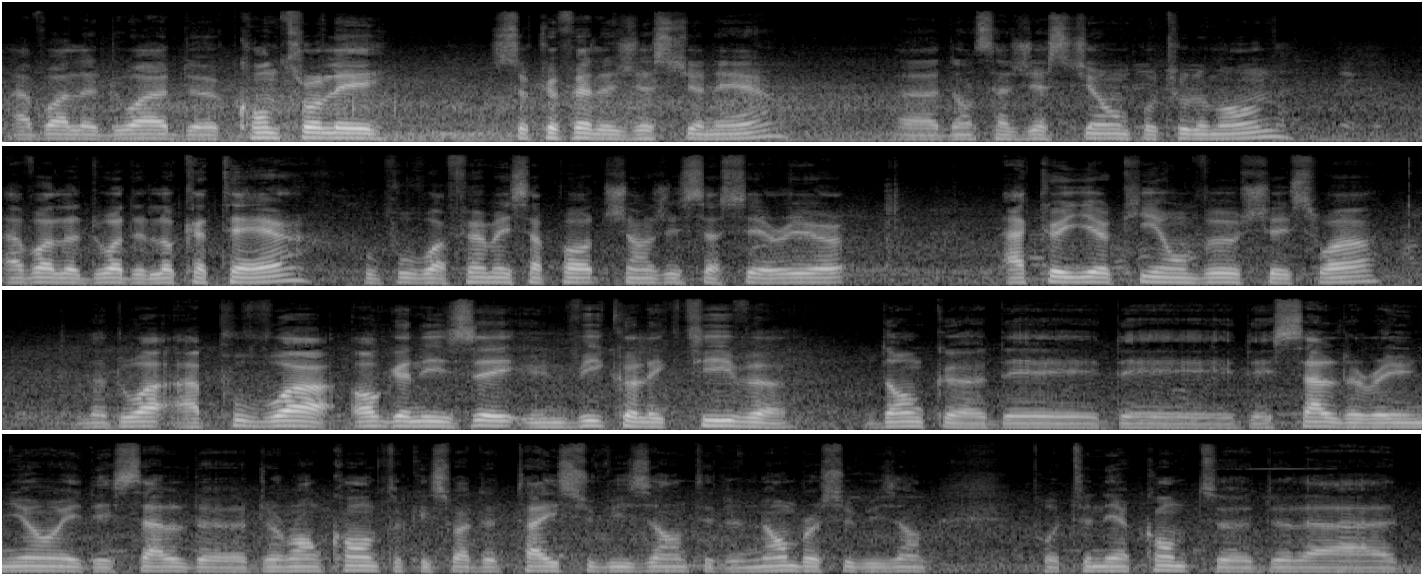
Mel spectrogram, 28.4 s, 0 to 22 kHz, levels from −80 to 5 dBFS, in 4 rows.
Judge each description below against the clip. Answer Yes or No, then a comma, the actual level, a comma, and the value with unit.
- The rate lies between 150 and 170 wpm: Yes, average, 155 wpm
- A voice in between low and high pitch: No, low, 115 Hz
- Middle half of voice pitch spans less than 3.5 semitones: Yes, average, 3.1 semitones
